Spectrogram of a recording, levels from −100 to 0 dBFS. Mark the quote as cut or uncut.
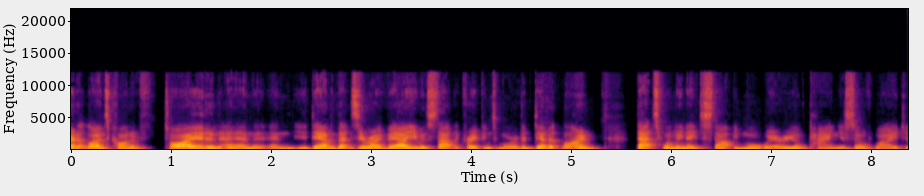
uncut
